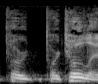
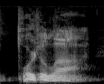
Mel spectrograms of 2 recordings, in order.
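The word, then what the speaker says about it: Portolá: He is the person who, among other things, taught me the pronunciation of Portola. Portola is what I have said all of my life. Portola Valley, Portola Elementary School, Portola whatever. But he tells me that it was Portola.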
